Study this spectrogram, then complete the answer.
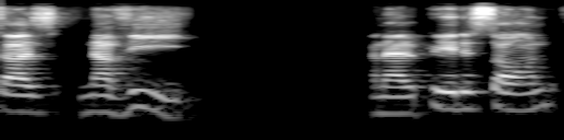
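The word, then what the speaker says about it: נביא: strong's number h 50 30 and it is pronounced as navi and i'll play the song for you strong's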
